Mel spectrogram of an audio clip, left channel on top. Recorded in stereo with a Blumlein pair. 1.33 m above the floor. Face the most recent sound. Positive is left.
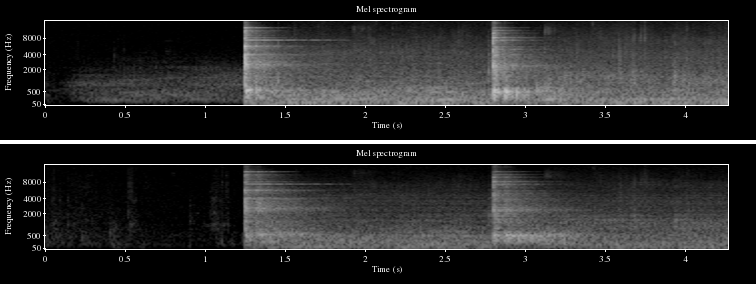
turn(degrees=55)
